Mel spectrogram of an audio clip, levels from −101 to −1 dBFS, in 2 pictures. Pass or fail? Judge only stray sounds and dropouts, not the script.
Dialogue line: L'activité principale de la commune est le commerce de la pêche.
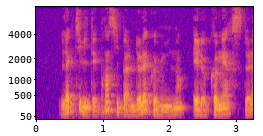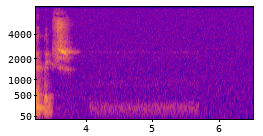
pass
